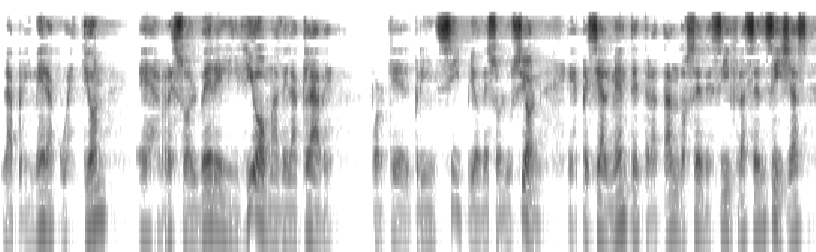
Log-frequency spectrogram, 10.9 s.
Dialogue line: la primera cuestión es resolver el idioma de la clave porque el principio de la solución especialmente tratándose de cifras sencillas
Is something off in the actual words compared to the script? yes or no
yes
